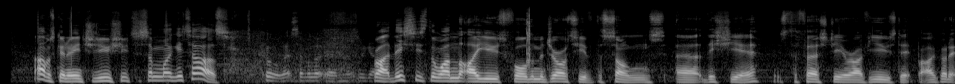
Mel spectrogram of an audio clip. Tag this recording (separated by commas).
Speech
